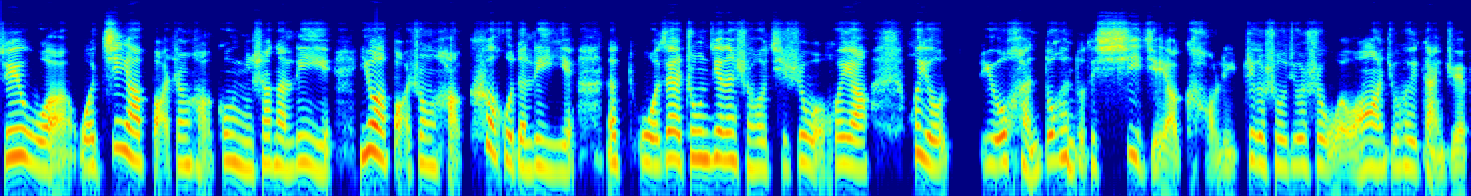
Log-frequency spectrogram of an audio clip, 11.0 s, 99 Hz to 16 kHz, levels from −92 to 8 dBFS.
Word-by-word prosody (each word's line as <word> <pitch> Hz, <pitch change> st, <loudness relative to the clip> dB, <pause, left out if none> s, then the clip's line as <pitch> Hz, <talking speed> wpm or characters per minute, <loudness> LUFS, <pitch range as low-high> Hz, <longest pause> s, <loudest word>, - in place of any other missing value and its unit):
所 265 Hz, -, +3 dB
以 285 Hz, -, +7 dB
我 215 Hz, -7 st, +2 dB
我 215 Hz, 0 st, 0 dB
既 350 Hz, -2 st, +2 dB
要 260 Hz, -4 st, +7 dB
保 240 Hz, -, -2 dB
证 225 Hz, 0 st, -4 dB
好 -, -, -7 dB
供 245 Hz, -3 st, -2 dB
应 200 Hz, -, -6 dB
商 230 Hz, +3 st, -2 dB
的 215 Hz, -, +1 dB
利 225 Hz, 0 st, -4 dB
益， -, -, -5 dB, 0.2 s
又 315 Hz, +3 st, +8 dB
要 280 Hz, -, +8 dB
保 -, -, -1 dB
证 225 Hz, -3 st, -4 dB
好 -, -, -2 dB
客 340 Hz, -4 st, +1 dB
户 250 Hz, -4 st, 0 dB
的 215 Hz, -2 st, 0 dB
利 200 Hz, -2 st, -5 dB
益。 185 Hz, -, -6 dB, 0.2 s
那 235 Hz, -, +1 dB
我 230 Hz, -2 st, +2 dB
在 265 Hz, +1 st, +4 dB
中 265 Hz, +1 st, +2 dB
间 265 Hz, -1 st, +4 dB
的 255 Hz, -, +2 dB
时 215 Hz, -, -7 dB
候， 200 Hz, 0 st, -5 dB
其 210 Hz, -, -8 dB
实 245 Hz, -, -5 dB
我 225 Hz, -, -1 dB
会 230 Hz, 0 st, -2 dB
要 200 Hz, -2 st, +3 dB, 0.3 s
会 305 Hz, -, +1 dB
有 210 Hz, -3 st, +1 dB, 0.2 s
有 225 Hz, +1 st, +2 dB
很 185 Hz, -4 st, -4 dB
多 245 Hz, 0 st, +2 dB
很 275 Hz, +1 st, 0 dB
多 -, -, -10 dB
的 220 Hz, -, -9 dB
细 280 Hz, +7 st, +3 dB
节 200 Hz, -, -6 dB
要 -, -, -1 dB
考 -, -, -11 dB
虑， 290 Hz, -, -12 dB
这 255 Hz, -, -5 dB
个 230 Hz, -, 0 dB
时 220 Hz, -, -7 dB
候 210 Hz, -, -4 dB
就 220 Hz, 0 st, -3 dB
是 220 Hz, 0 st, -5 dB
我 -, -, -3 dB
往 -, -, +2 dB
往 205 Hz, -1 st, +1 dB
就 210 Hz, -2 st, -9 dB
会 210 Hz, -2 st, -5 dB
感 -, -, -3 dB
觉 105 Hz, +1 st, -6 dB
225 Hz, 350 characters per minute, -22 LUFS, 210-255 Hz, 0.3 s, 又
